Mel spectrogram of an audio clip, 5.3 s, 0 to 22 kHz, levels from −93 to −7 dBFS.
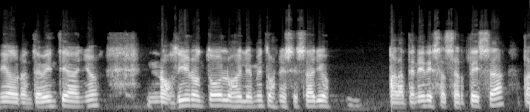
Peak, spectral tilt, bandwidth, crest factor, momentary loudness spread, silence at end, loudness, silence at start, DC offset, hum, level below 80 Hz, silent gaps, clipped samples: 0 dBFS; -3 dB/octave; 8.6 kHz; 16 dB; 8 LU; 0 s; -15 LUFS; 0 s; under 0.1%; none; -66 dBFS; none; under 0.1%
